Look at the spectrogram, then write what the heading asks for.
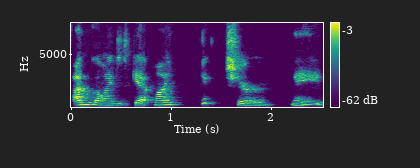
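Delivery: put-on, sugary, sweetest little-girl voice. Retelling own words to a man across a counter, in sweetest little girl voice. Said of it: "in my sweetest little girl voice".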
